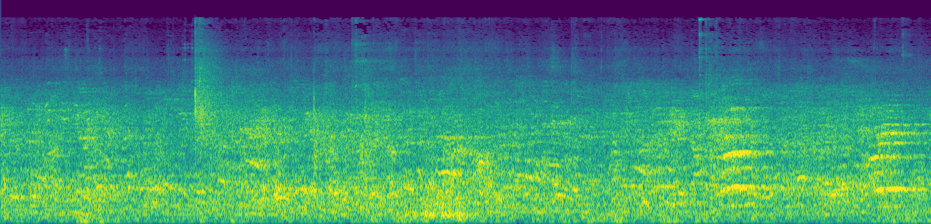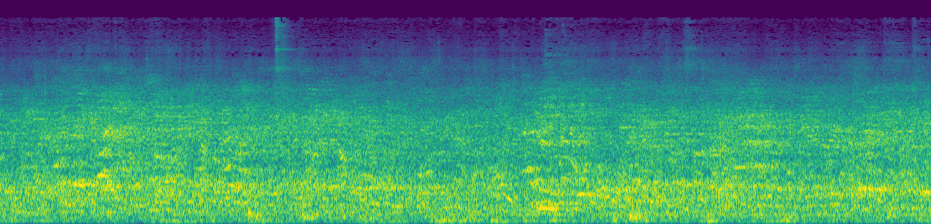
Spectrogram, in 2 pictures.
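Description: Many voices murmur in a large echoing hall.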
